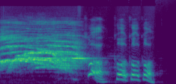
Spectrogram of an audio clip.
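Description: A single audience member answers the speaker's question of whether any readers are present with an unusual cheer: a long, shrill sustained yell followed by four short, loud yelps that each slide downward in pitch, then silence.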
